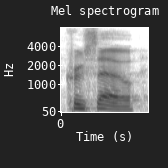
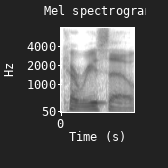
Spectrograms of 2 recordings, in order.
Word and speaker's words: Crusoe: That's Crusoe, not Caruso.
